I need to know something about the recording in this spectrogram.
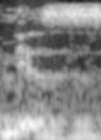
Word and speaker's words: Ms: outra abreviação MS e a pronúncia fica mes som de z não é mes s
